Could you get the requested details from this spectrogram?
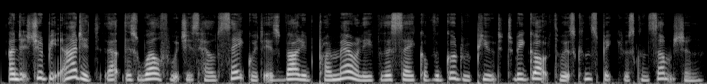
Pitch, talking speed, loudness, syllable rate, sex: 225 Hz, 245 wpm, -19 LUFS, 6.0 syllables/s, female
